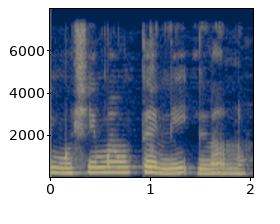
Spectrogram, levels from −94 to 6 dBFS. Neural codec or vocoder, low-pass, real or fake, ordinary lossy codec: none; 7.2 kHz; real; none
